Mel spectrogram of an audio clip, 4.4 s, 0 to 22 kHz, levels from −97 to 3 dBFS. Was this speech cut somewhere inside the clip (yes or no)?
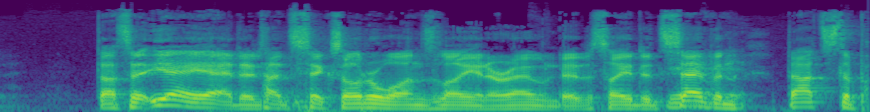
yes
